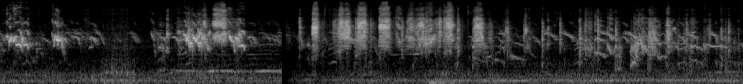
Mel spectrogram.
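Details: Budgies in a breeding colony, bursts of bright chirps and chatter, a short break near three seconds, then dense, rapid twittering from several birds resuming.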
